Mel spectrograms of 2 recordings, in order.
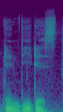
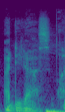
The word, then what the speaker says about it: Adidas: Can you remind me what is the proper way to say Adidas? – Adidas. – Is the S pronounced? Adidas. – Yeah, you could pronounce. But what matters is the A. – Adidas. – Adidas. It's the German way.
